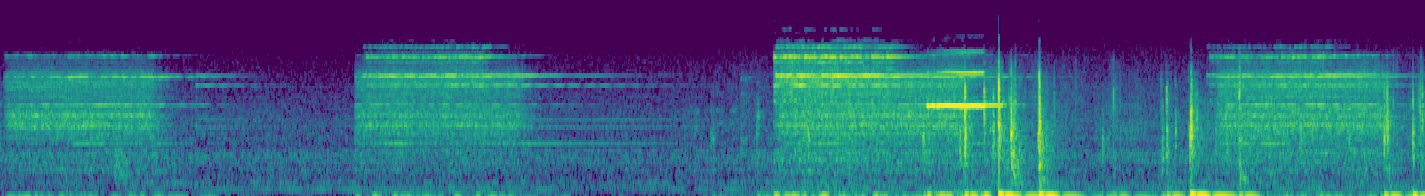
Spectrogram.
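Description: Telephone bell ringing four times, each ring lasting one to two seconds with a pause between. Sharp clicks and knocks come in the second half.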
